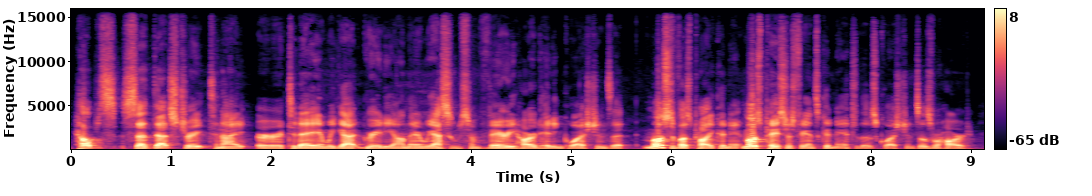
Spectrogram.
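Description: A man's voice: mid-range voice, a little fast, hardly any pauses, sharp tone. An American man hosting a casual sports podcast and introducing topics and guests in a conversational way. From Indianapolis, United States. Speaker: podcast host.

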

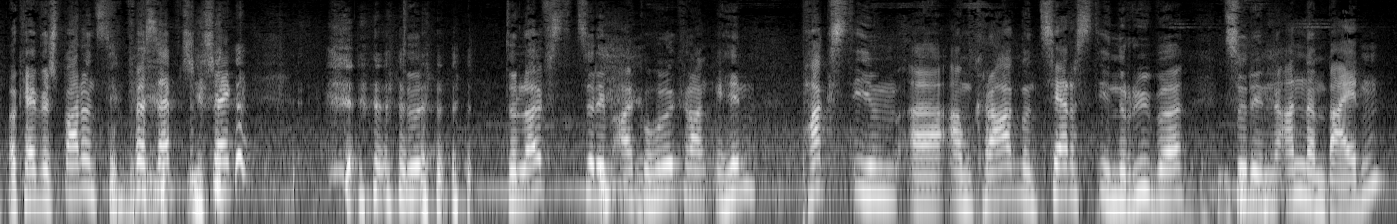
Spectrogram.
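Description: A man improvising narration as a tabletop game master, halting and repeating his words. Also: sits high, steady tone. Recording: clearly noisy background ambience.

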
